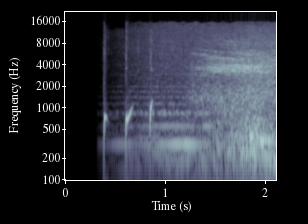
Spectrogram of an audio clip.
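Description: Three quick cartoon plop sound effects, each a short upward-sweeping blip, about a quarter second apart, as animated title letters pop into place. A music swell then builds and grows louder toward the end.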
